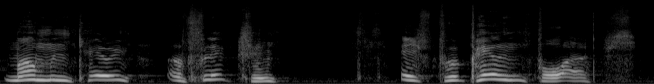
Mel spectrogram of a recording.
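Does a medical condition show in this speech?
Yes: cerebral palsy.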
